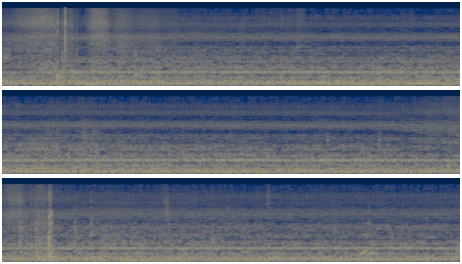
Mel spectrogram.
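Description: Car engine idling steadily, heard from inside the cabin, with a few brief clicks and one sharper click about two-thirds of the way through.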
